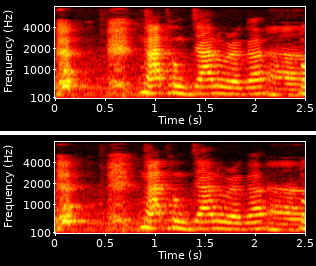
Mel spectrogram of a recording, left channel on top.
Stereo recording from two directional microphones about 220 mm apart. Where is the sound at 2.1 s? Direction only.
25° right (ahead or behind).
